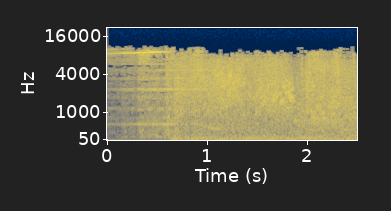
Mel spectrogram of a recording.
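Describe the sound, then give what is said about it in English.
A landmine shoots up from muddy ground and explodes at head height. A loud, broad blast builds within the first half second into a sustained, rumbling roar that lasts to the end. “The mine explodes at head height and a sheet of flame rips through Kent”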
